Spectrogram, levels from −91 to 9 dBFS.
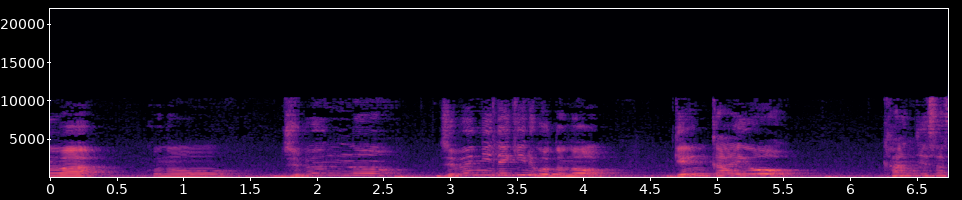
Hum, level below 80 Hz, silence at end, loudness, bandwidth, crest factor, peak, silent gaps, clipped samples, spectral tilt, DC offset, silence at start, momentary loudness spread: none; -58 dBFS; 0 s; -34 LUFS; 10.5 kHz; 18 dB; -16 dBFS; none; under 0.1%; -4.5 dB/octave; under 0.1%; 0 s; 16 LU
